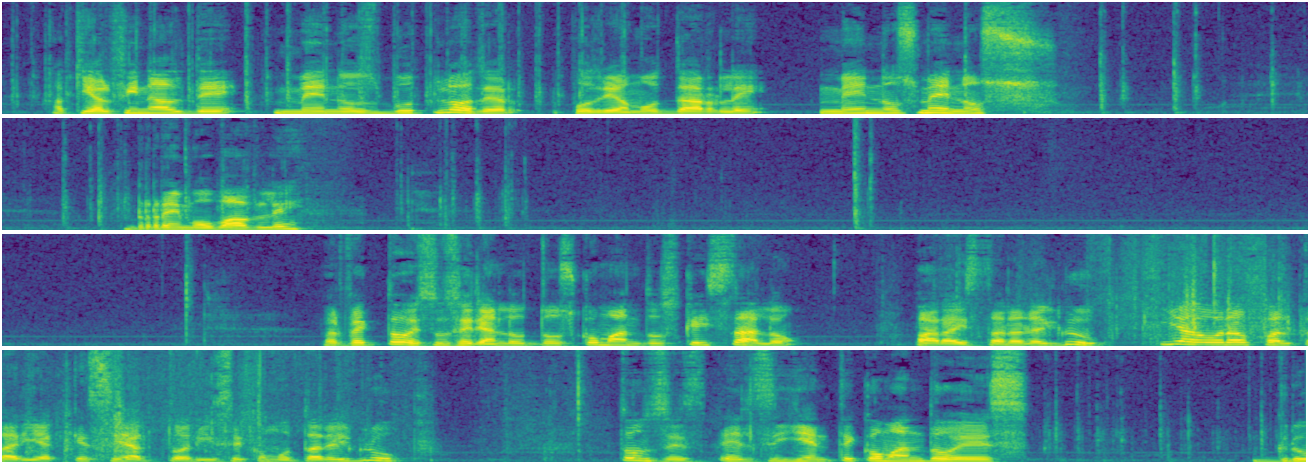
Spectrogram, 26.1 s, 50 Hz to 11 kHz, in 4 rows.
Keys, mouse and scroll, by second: 0.0-2.9 typing, 4.8-9.5 typing, 10.8 Return, 24.6-26.1 typing.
